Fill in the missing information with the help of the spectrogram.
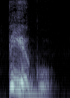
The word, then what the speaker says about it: pego: Em regra, deveria ser só pego, porque lá no início a forma, a pronúncia era fechada, pego, mas hoje liberou geral.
